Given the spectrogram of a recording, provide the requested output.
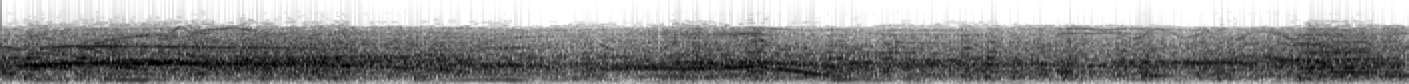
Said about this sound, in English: Listen to that crowd cheer Fred Allen as he heads his weekly parade to the old Town Hall.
